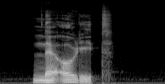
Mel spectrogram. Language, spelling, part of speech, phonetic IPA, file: Polish, neolit, noun, [nɛˈɔlʲit], Pl-neolit.ogg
